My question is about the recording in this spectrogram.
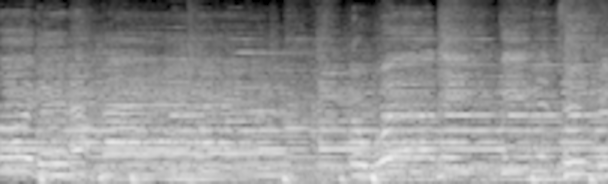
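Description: Live church worship band playing a song: voices singing over acoustic guitar and keyboard, with sustained low bass notes.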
